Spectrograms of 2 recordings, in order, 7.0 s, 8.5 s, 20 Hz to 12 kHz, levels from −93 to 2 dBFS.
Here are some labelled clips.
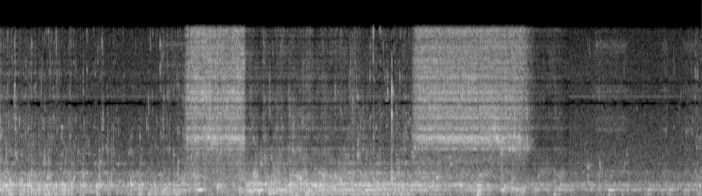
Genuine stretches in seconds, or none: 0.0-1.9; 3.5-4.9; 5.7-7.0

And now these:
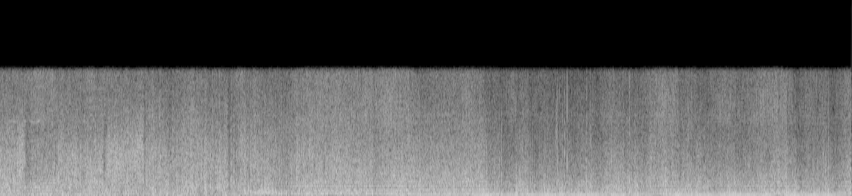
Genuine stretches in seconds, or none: 0.0-1.8; 2.4-4.0; 5.0-8.5

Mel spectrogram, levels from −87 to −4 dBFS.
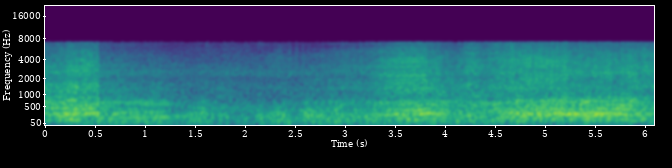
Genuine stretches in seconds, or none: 0.0-1.5; 5.2-6.1

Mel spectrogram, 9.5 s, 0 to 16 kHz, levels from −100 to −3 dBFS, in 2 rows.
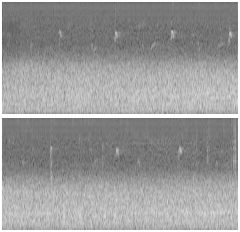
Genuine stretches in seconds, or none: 0.0-5.0; 5.7-9.5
